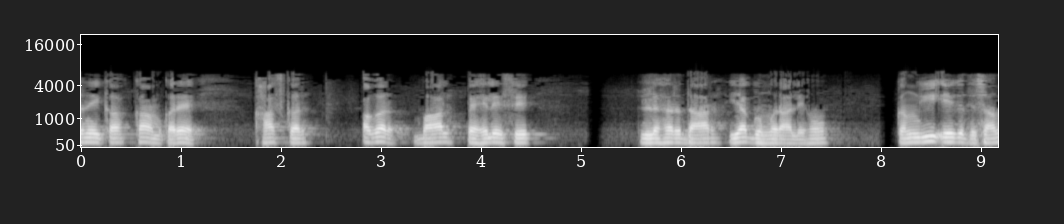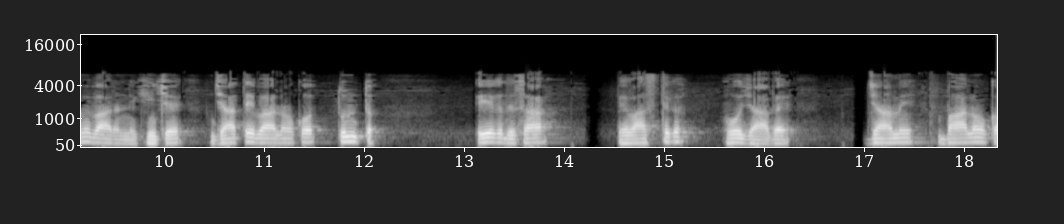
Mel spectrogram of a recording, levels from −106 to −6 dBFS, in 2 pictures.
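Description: Speech throughout, most likely squeezed through AAC compression (AAC-LC) at a low bitrate, consistent with roughly 28 kbps. The encoder discards everything above 6.6 kHz and coarsely quantises the rest, so the speech sounds plainly dull and smeared, with a warbling, fizzy edge on sibilants.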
